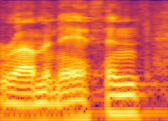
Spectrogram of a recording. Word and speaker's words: Ramanathan: Ram because his name is difficult to pronounce, but it's Dr. Ramanathan, and he is a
